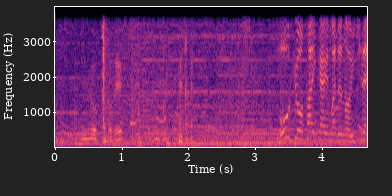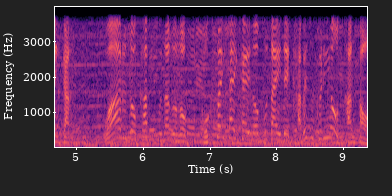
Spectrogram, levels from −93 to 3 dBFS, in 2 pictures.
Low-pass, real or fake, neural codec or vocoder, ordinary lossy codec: 3.6 kHz; real; none; none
